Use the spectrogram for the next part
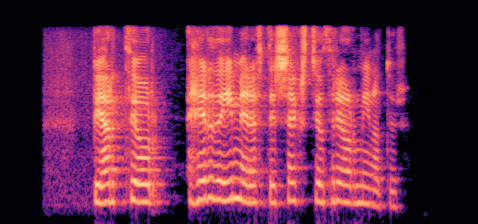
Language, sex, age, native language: Icelandic, female, 40-49, Icelandic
